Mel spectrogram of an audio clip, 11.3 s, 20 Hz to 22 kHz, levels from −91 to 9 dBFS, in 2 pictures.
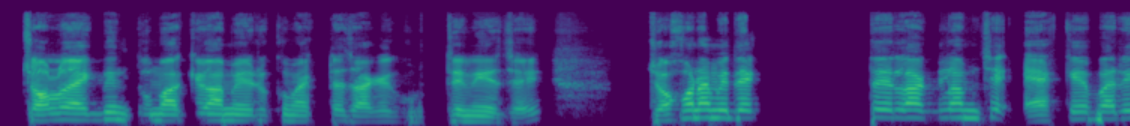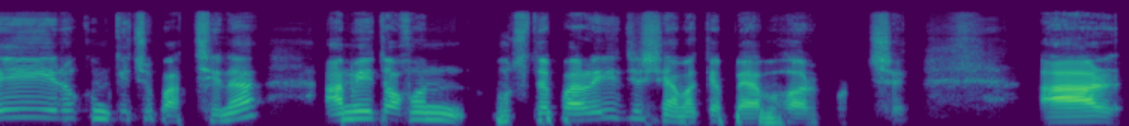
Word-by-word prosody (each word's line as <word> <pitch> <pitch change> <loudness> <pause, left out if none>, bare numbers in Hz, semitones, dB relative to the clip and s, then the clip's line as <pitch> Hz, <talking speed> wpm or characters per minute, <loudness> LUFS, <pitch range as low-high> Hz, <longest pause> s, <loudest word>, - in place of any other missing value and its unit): চলো 150 +3 +5
একদিন 180 +2 -5
তোমাকেও 155 +2 +1
আমি 155 - -3
এরকম 150 0 -8
একটা 150 - -8
জায়গায় 135 0 +1
ঘুরতে 150 - -6
নিয়ে 130 -3 +1
যাই।" - - -4 0.6
যখন 155 +9 +3
আমি 215 - +1
দেখতে 210 - -5 0.5
লাগলাম 220 0 +3
যে, - - 0 0.2
একেবারেই 190 +7 -2
এরকম 210 0 -9
কিছু 195 - -7
পাচ্ছি - - -2
না। - - +4 0.5
আমি 200 - +3
তখন 180 +1 -2 0.3
বুঝতে 140 +6 -3
পারি 165 +3 +3
যে, 195 - -8
সে - - -3
আমাকে 130 - -4
ব্যবহার 110 -1 0
করছে। - - -6 0.9
আর 135 +1 +11
170 Hz, 160 wpm, -26 LUFS, 150-200 Hz, 0.9 s, আর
